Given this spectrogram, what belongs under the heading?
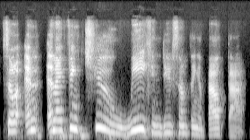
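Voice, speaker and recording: A woman's voice: on the high side, sing-song, moderate pace. A woman talking casually as a theatre panelist in a group conversation.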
